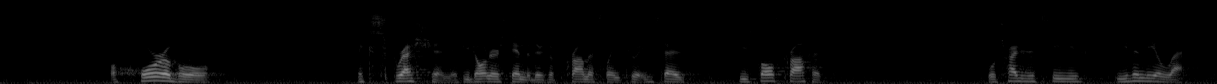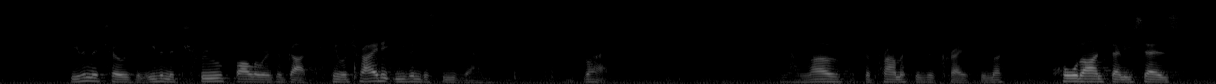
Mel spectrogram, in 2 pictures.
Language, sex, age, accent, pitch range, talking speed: English, male, 20-39, American, 105-130 Hz, 145 wpm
